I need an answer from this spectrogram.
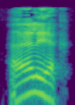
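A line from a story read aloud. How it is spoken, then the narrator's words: Growling darkness. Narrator (Russian): зарычал мрак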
